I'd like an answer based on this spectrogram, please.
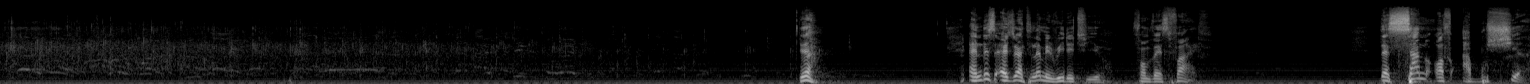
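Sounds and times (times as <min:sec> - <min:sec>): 
audience clapping: 0:00.0 - 0:08.7
speech: 0:08.0 - 0:08.2, 0:09.7 - 0:12.2, 0:13.8 - 0:15.2.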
